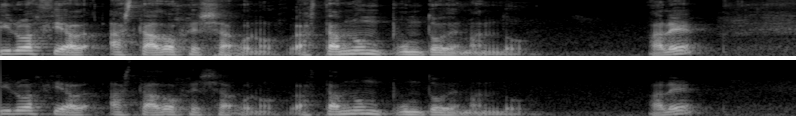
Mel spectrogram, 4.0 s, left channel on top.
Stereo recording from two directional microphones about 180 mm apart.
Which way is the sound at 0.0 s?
20° left (ahead or behind).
